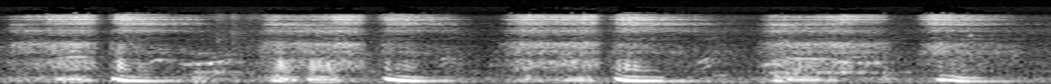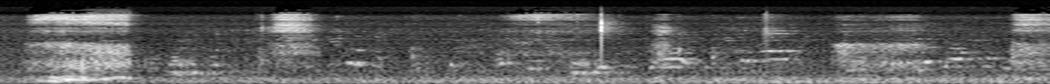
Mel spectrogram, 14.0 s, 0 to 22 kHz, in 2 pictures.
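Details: Rhythmic rattling snores on each breath, about 18 a minute, in a sleeping infant, then quieter breathing; infant snoring during sleep.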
